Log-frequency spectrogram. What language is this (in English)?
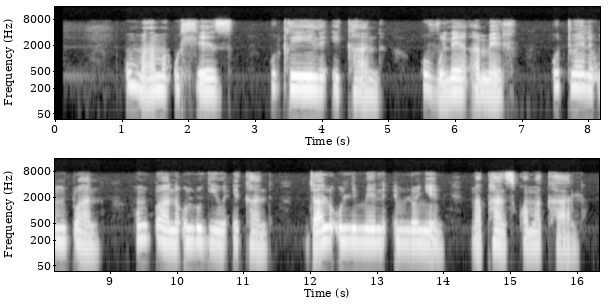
North Ndebele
